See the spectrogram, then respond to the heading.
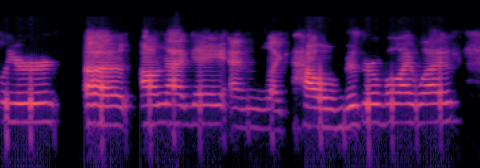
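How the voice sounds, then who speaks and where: Fairly high in pitch, this woman's voice has a bright, sharp tone. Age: 30s. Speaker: equity, diversity and inclusion worker. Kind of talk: podcast interview answer.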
